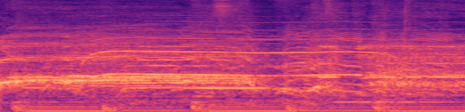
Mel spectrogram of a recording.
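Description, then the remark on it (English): A large audience screams and cheers at full volume, calling for one more song, a sustained roar of many voices over a pulsing low-end beat, loud throughout. “All right, they're all outside, so you gotta scream as loud as possible so they hear you.”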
